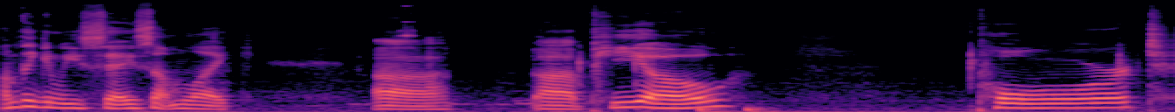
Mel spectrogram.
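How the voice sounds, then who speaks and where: A man whose voice is hoarse from a cold, rambling in a casual, self-deprecating way while commenting on a word game. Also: on the high side, very slow, pauses often, warm tone. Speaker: gaming channel host.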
